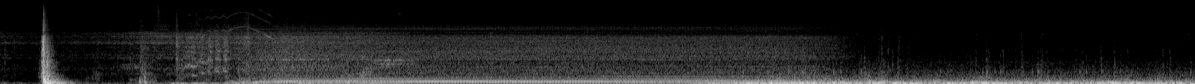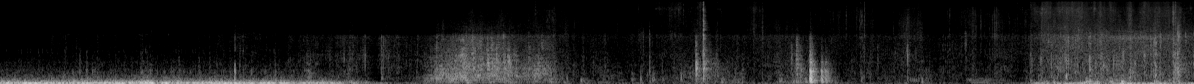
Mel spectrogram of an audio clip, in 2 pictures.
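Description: Pickup truck idling while warming up on a cold morning before an elk hunt in New Mexico, a steady low engine rumble with wind buffeting the microphone and some thumps and shifting noise later on.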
